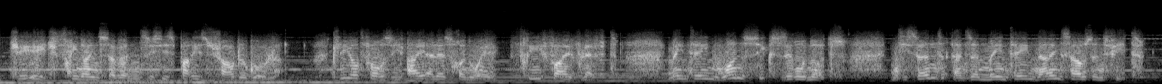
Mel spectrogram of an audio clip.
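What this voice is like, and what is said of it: Thick French accent. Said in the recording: “in a thick French accent”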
